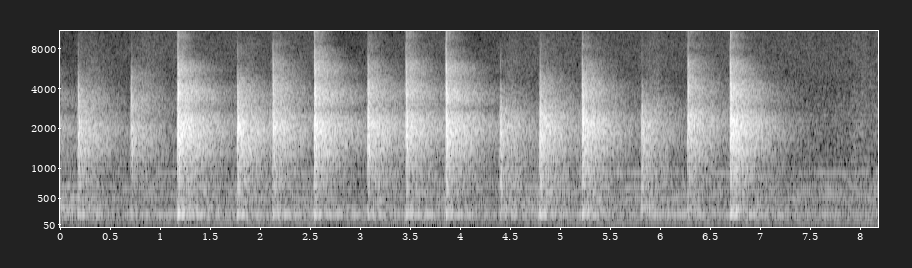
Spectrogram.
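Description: Chalk on a chalkboard: a string of short, sharp strokes, about two or three a second, as lines and letters are written. The strokes stop about a second before the end.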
